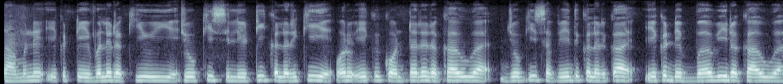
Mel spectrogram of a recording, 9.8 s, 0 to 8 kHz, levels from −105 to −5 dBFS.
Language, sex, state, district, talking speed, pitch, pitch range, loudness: Hindi, male, Maharashtra, Dhule, 165 wpm, 140 Hz, 135-140 Hz, -22 LUFS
